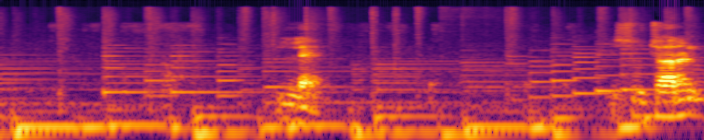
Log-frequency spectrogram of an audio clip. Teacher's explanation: पार्श्व का मतलब बगल, यानी उच्चारण के समय जिह्वा के दोनों तरफ से हवा जो है वो सीधा बाहर निकल जाती है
